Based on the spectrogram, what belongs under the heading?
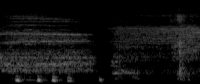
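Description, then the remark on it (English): Heavy, raspy breathing: a long hissing inhale and exhale with low snorting pulses, a voice imitating Darth Vader's respirator breathing. “I think you're breathing kind of heavy.”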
